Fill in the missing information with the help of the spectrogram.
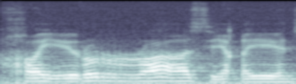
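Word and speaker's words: خير الرازقين: Yang berikutnya khairur rasiqin, Jadi ada dhammah tanwin bertemu dengan huruf ra. Jadi bacanya khairur raziqin seperti itu.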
